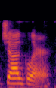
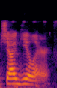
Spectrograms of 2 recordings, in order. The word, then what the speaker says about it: jugular: Jug the jugular but sometimes people pronounce that like jugler juggler but I I pronounce it like jugular this one a juggler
